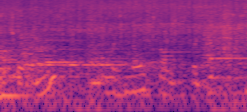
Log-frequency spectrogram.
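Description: Meat sizzling steadily on a hot tabletop grill plate at a Korean barbecue, with voices in the background.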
